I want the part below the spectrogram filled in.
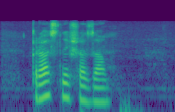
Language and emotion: Russian, neutral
